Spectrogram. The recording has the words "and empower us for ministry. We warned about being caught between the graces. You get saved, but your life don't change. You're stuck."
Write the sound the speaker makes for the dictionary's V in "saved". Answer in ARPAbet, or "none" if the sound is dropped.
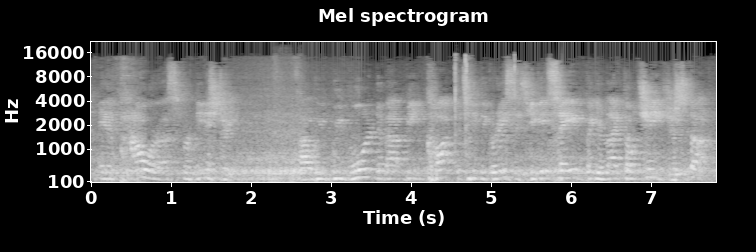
V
